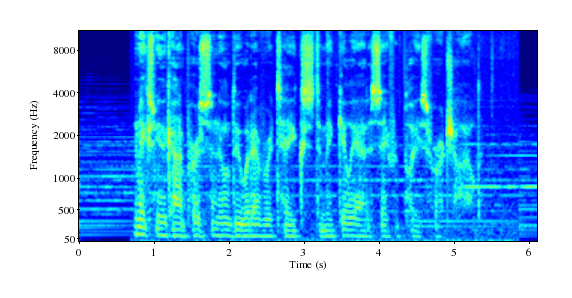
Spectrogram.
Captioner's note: voiceover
